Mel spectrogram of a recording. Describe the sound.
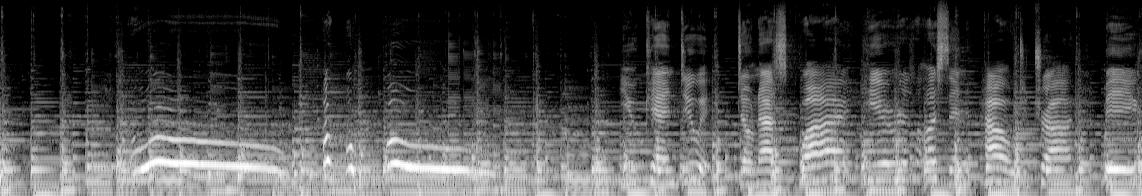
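A voice imitates a puppy howling twice, drawn-out wavering glides over an upbeat musical backing, followed by more busy instrumental music.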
